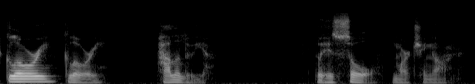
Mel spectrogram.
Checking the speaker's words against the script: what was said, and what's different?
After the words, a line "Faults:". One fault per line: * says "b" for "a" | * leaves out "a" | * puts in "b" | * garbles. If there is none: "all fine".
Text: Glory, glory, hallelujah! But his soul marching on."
Glory, glory, hallelujah! But his soul marching on."
Faults:
all fine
